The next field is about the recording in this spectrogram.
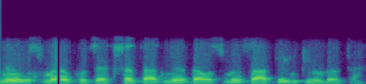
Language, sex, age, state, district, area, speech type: Hindi, male, 30-45, Rajasthan, Nagaur, rural, conversation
